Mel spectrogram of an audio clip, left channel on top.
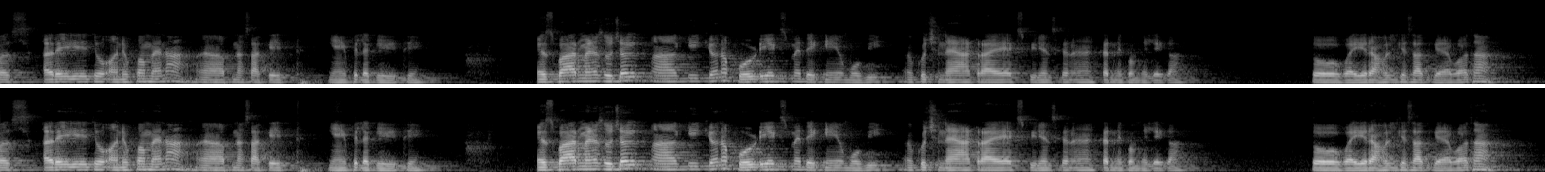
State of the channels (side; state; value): left; quieter; 4.6 dB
